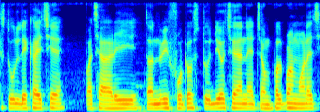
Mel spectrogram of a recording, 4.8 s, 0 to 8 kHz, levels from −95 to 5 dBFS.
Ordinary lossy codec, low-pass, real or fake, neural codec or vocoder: none; 7.2 kHz; fake; codec, 16 kHz, 4 kbps, X-Codec, HuBERT features, trained on balanced general audio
